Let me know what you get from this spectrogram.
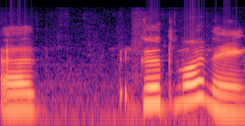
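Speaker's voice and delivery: put-on spoken with Slavic accent. Voicing Rivia coming downstairs and greeting everyone: Rivia's Slavic accent. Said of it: "I have this accent for Rivia".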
